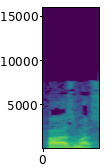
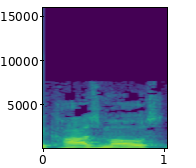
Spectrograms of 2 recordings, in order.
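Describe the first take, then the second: First: Cosmos with a short O in both syllables, "KAHZ-mahs"; demonstrating the short O in Cosmos; correct pronunciation. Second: Cosmos ending in a long O, "KAHZ-mohs"; mocking the long O in cosmos; wrong pronunciation. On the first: Shown as a demonstration. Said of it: "Short O". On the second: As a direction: imitate people saying cosmos with a long O at the end.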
